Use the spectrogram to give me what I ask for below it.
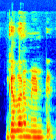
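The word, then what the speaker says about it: government: फिर एम एन टी गवर्नमेंट not helping the poor. कई लोग कहेंगे कि यहां पर गवर्नमेंट हो जाएगा। ना यहां पर एन जो है वह फ्रेंड्स हमारा साइलेंट रहता है।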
